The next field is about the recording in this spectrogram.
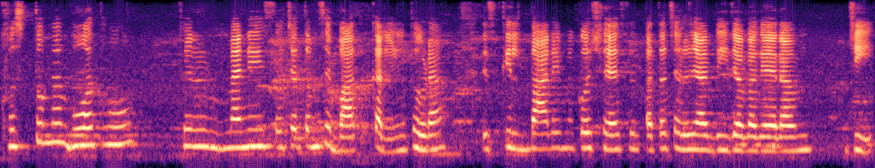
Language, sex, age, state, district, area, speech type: Hindi, female, 18-30, Madhya Pradesh, Narsinghpur, urban, spontaneous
